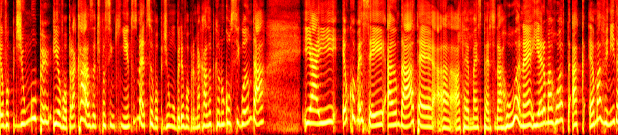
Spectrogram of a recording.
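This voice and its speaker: A young woman co-hosting a podcast, animatedly telling a story about her own mishap and laughing at herself. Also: sits high. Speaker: podcast co-host. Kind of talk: casual storytelling chat.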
